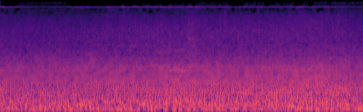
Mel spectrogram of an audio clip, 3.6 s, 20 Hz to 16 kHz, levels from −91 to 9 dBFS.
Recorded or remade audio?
remade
